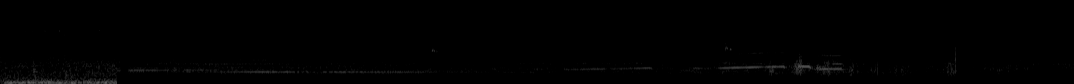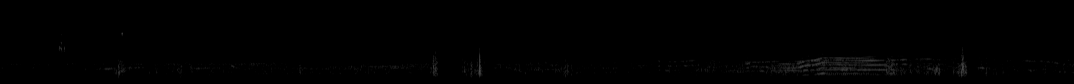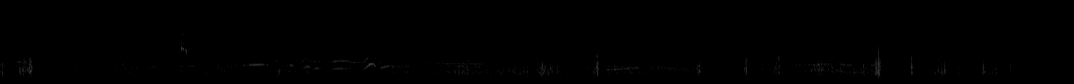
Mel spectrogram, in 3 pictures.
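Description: Near silence after a louder sound cuts off abruptly about a second in, leaving faint outdoor ambience with scattered faint bird chirps.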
